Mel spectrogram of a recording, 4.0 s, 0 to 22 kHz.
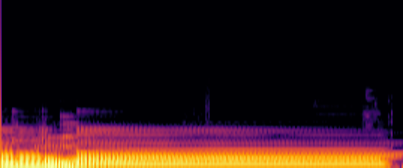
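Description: A five-string electric bass, a Maruszczyk Elwood 5a with Nordstrand Dual Coil 5 pickups and active Delano Sonar 3 MS/E electronics, played solo. A quick run of plucked notes comes first, then a note is left to ring for about three seconds and is damped suddenly just before the end.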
